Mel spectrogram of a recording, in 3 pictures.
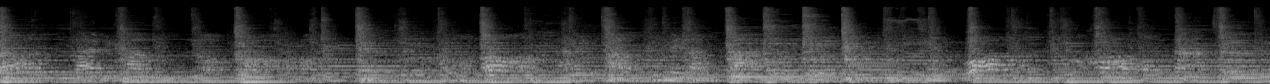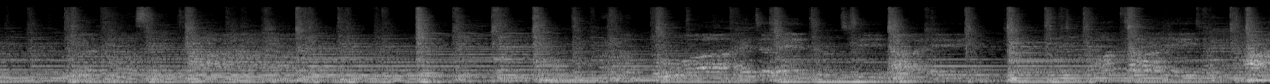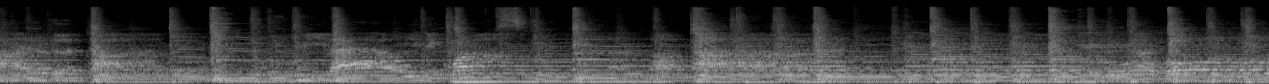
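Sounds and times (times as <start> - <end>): acoustic guitars strumming: 0.0 - 38.0
boy and girl singing: 0.0 - 38.0.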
